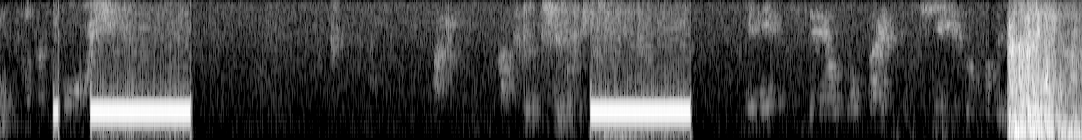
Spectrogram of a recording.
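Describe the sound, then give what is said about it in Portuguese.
A telephone call signal as an outgoing call is placed: two long, steady single-pitched tones about five seconds apart, with faint murmurs between them, ending in an abrupt loud burst of noise. “Uma ligação, tá?”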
